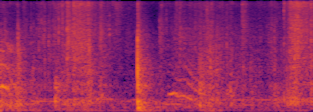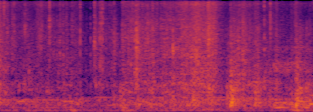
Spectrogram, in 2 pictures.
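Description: Wrapping paper being torn and crinkled by hand, in irregular rustling bursts, with one sharp tap about a second and a half in.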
